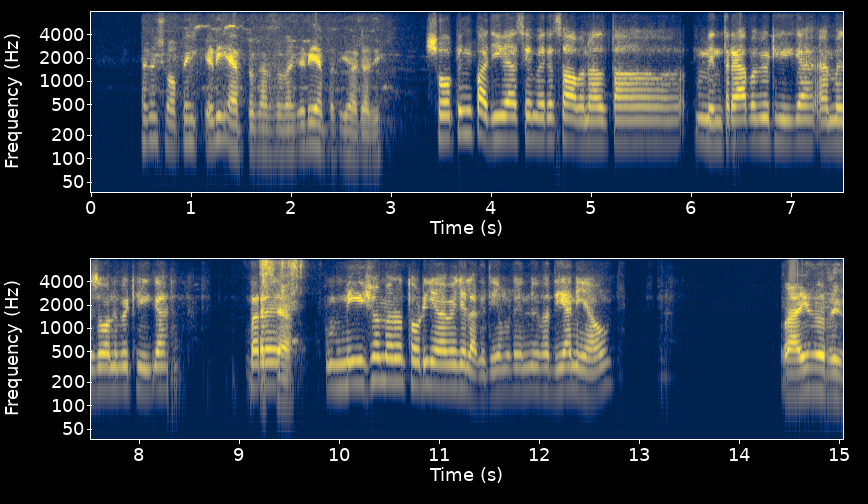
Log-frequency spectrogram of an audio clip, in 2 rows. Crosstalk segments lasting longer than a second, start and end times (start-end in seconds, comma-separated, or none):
none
